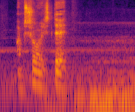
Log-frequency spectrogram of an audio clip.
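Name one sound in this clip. A man speaks quietly in a low voice.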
